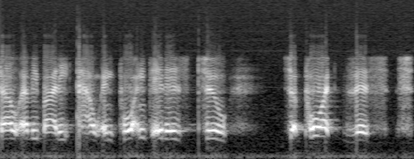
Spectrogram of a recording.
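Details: Adult man with acquired stammering after a severe concussion from tripping on a walk, compounded by other injuries; he says it was much worse several days earlier and is improving; acquired stammering.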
